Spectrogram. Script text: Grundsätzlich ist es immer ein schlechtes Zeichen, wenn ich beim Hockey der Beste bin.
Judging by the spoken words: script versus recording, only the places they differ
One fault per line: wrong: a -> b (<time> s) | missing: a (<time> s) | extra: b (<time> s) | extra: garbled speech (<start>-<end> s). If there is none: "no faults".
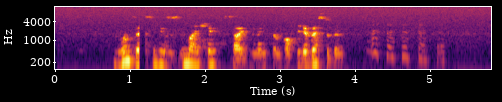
no faults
